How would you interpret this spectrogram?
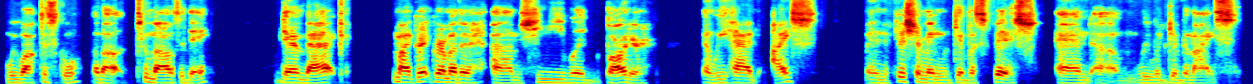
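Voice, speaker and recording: A man's voice: fairly low pitch, fairly even intonation, unhurried, slightly rough, no room sound, low-quality recording. A young man who grew up in Trinidad, speaking with a light Trinidadian accent and reflecting earnestly, with lots of fillers and restarts, as an interview guest. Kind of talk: interview, personal story.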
